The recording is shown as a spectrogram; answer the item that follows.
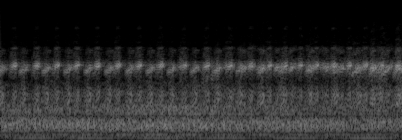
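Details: Singing tree frogs in a North-East Italian forest pond on an April night: a thick wall of quick, pulsing, high croaks from many frogs, unbroken throughout, with a fainter lower chorus beneath.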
